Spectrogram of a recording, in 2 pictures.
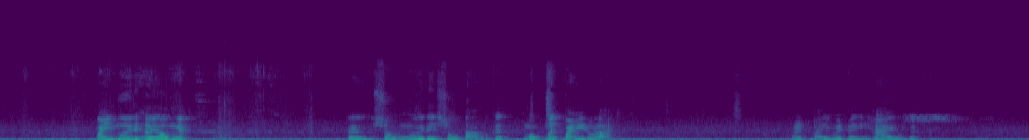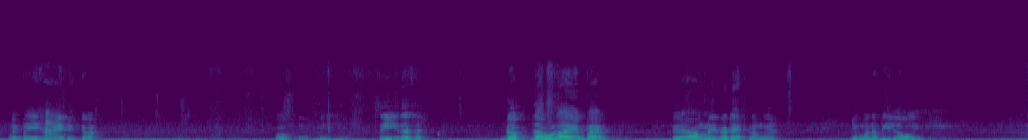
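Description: A middle-aged man speaks in short bursts, close by.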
